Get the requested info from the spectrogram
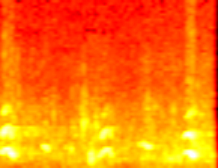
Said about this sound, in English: You can hear the dog.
